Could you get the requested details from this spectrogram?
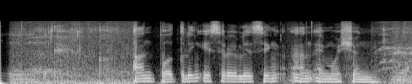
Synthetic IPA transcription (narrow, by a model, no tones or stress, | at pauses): ʔanb̥ɔ̤t̪lɪŋʔisɾelisɪŋanemoʃɔn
